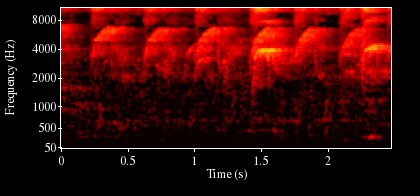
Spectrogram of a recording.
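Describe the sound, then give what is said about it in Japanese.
Birds chirping in a jungle-like spot under open sky: many bright, high chirps repeat in a quick, steady rhythm, with a couple of louder, sharper notes standing out. “なんでね鳥の声聞こえるの？”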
